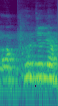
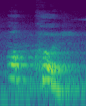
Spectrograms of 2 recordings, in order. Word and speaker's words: অক্ষর: এই অক্ষর যদি বানানের মতো যদি উচ্চারণ করে থাকি তাহলে সেটা ভুল হবে। এটার প্রমিত উচ্চারণ হলো অক্ষর। এই অক্ষর না হয়ে শুদ্ধ উচ্চারণ হবে অক্ষর।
